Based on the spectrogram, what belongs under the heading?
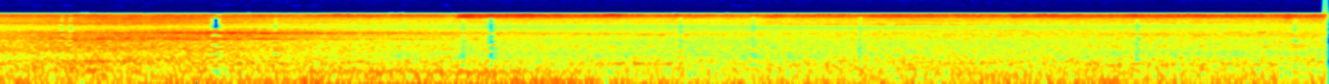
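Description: GWR Hitachi Intercity Express Train moving slowly along the platform, with a steady low rumble and running noise. A thin high squeal, typical of wheels on the rails, sounds in the first second or so.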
